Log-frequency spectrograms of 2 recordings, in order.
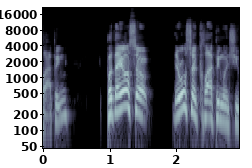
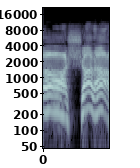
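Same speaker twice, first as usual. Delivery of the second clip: mock exasperation, higher and louder; 3 semitones higher, 5 dB louder than usual. Retelling a player's reaction to a fan's yell, mock exasperation. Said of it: "She's like".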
